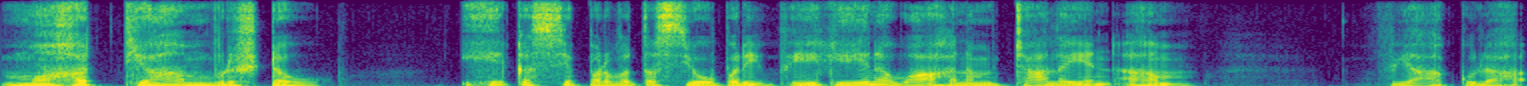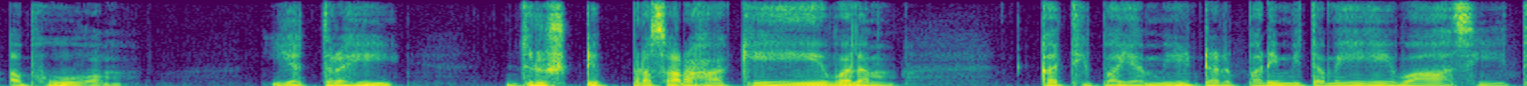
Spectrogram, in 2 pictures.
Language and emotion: Sanskrit, fearful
